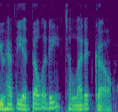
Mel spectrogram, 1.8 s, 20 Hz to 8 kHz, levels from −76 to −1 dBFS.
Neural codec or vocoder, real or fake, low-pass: none; real; 7.2 kHz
